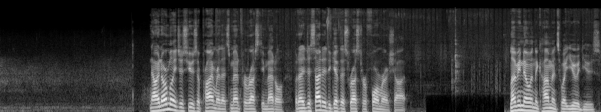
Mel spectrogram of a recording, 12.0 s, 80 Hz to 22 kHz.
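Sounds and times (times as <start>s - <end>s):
background hiss: 2.7s - 12.0s.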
